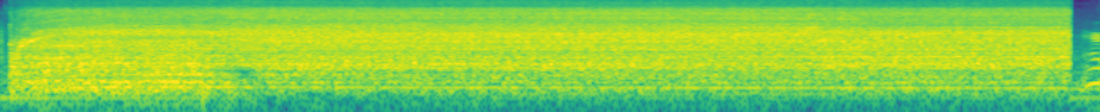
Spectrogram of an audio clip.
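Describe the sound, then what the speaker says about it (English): A blender mixing butter for a gluten-free, dairy-free chocolate cake, heard as a loud, continuous, close whirring roar that holds steady for about ten seconds and then cuts off. "the butter's going in the blender. And we're going to mix that together."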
